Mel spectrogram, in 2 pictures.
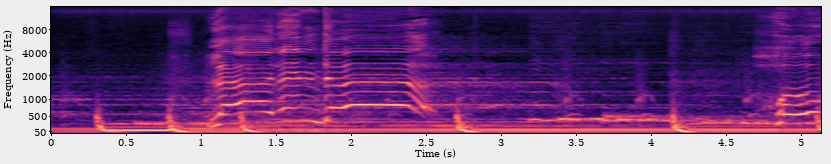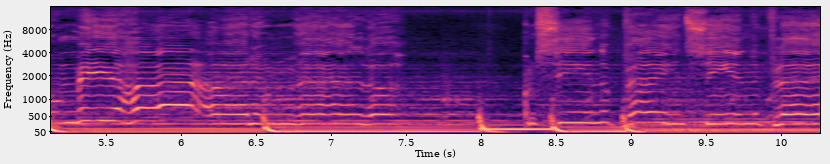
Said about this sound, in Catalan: Us deixem amb la cançó ….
